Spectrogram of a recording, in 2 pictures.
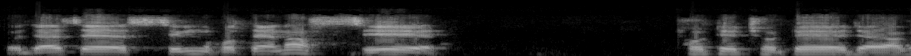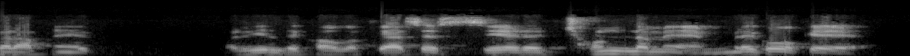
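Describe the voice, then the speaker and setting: A man's voice: mid-range voice, slow, darkish tone, dry recording, lo-fi sound. A man giving a scripture discourse, telling the story with animation and acting out the quoted lines. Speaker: scripture teacher.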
